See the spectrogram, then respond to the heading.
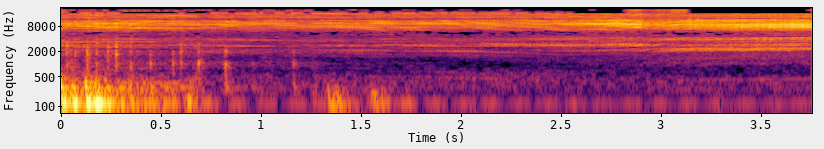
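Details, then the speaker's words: Audi fuel pump after switching to E85 ethanol, run on bench from 12 V: thin high steady whine with rough rattling, pump labouring; after two ethanol fills it lost pressure, rail purge only dripping. Failing pump, replaced. "vois à l'envers ça tourne et là ça peine de ouf et il se passe un truc mal sain tu vois le bruit que ça"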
